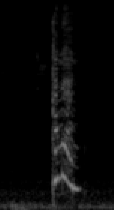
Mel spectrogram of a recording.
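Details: Wild cat that has wandered around a home for almost three years, now fed and coaxed with treats, gives a single short meow that rises then falls, lasting under half a second against a quiet background while a person urges it on.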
